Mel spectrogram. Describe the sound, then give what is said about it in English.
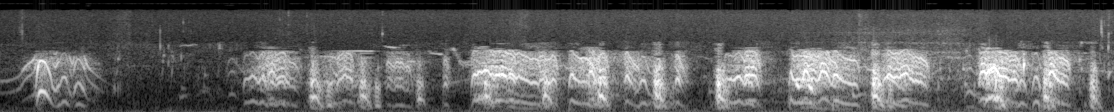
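A medium-sized diving duck with a slight peak on the back of its head gives rough, croaking calls: one short call, a brief pause, then many raspy notes in uneven bursts, loud and moderately pitched. “Our mystery bird is a medium-sized diving duck with a slight bump or peak on the back of its head.”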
